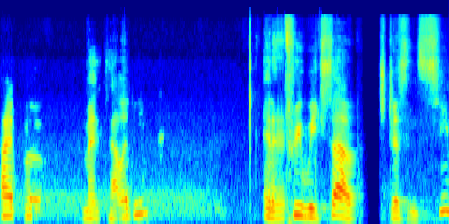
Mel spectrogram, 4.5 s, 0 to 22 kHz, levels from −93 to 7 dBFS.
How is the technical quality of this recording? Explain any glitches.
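The recording has audible faults: the speech dips in level early on, a faint second voice comes through, and the later part has short gaps and one longer break.

Speech suppressed in double talk at 0.00–0.57 s, 0.79–0.86 s, 1.03–1.12 s and 1.29–1.46 s: the echo canceller was likely unable to tell this talker from loudspeaker echo while both sides spoke, so it turned everything down. The speech drops by about 10 dB, and by about 5 dB in the last instance.

Other side's voice leaking through at 0.56–0.80 s, 1.01–1.06 s and 1.40–2.27 s: sound from the far end, played on the talker's loudspeaker, probably got past the echo canceller into the microphone. It sits about 30 dB below the speech as a faint background voice, longest in the final stretch.

Burst of packet loss at 2.77–2.86 s and 3.49–3.58 s: about 60 ms of audio is missing each time. The receiver stretched the last sound over the gap as a fading buzz or hiss, then resumed further on with that part lost.

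Long network dropout at 3.61–3.82 s: audio stopped arriving for about 180 ms, likely a network interruption. The concealment continues the preceding sound and fades it, leaving about 130 ms of silence before the speech returns with the gap's content gone.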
